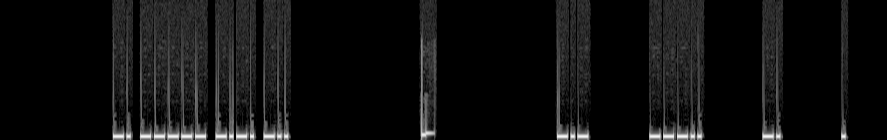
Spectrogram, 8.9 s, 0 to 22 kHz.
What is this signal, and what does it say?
Morse code, heard as a keyed tone, about 34 wpm, spaced as for 18 wpm, 700 Hz. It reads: N0CD K8NE
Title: USA Call Signs - 4 Characters - 6x Character Spacing - 35wpm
